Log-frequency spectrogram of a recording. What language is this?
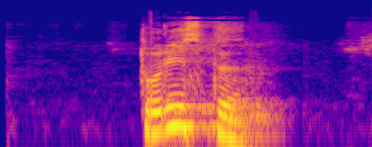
Kati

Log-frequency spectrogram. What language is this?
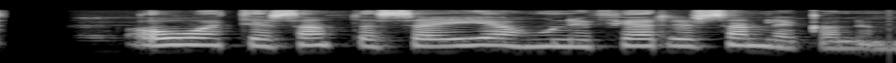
Icelandic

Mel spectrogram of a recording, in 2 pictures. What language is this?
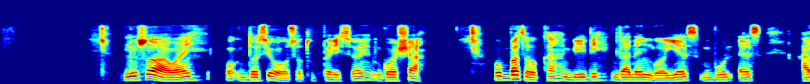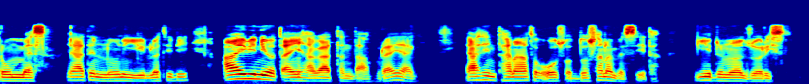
Wolaytta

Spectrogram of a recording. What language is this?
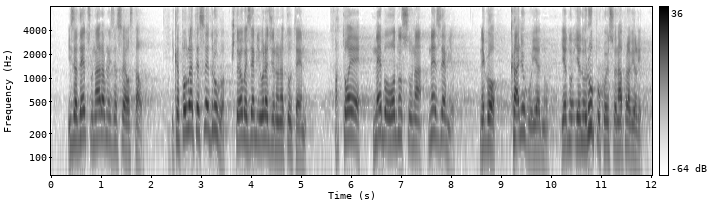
Serbian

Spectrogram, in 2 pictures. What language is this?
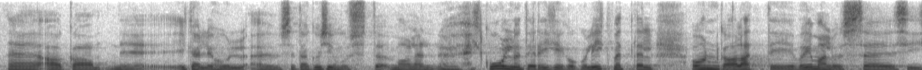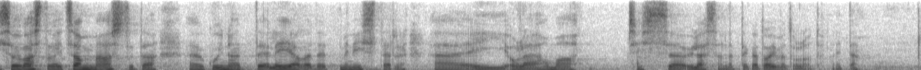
Estonian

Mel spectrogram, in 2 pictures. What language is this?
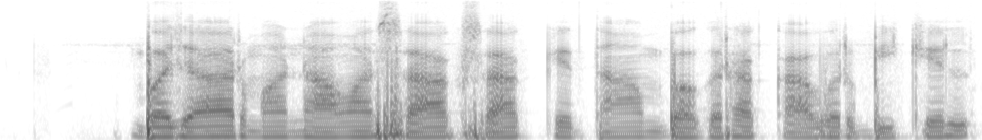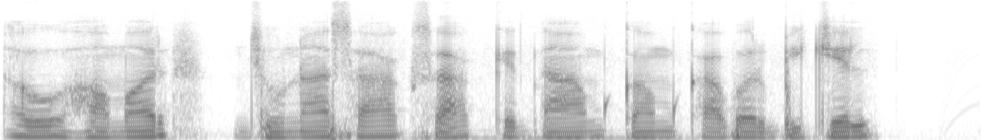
Chhattisgarhi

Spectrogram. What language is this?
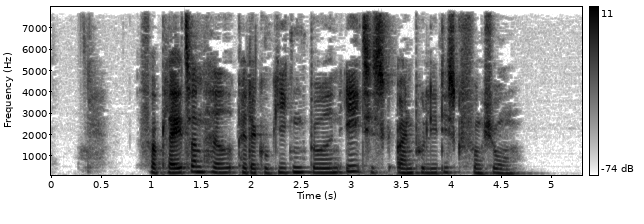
Danish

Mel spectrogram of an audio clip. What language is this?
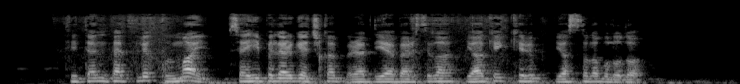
Uyghur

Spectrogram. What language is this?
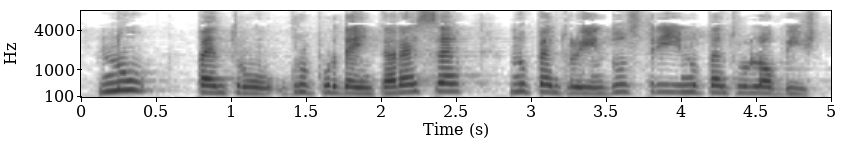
Romanian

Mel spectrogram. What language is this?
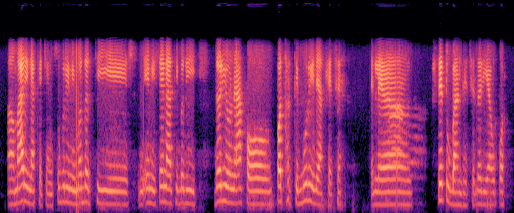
Gujarati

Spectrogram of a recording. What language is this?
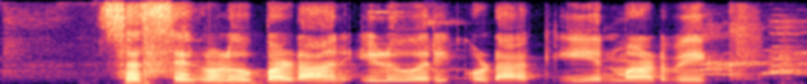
Kannada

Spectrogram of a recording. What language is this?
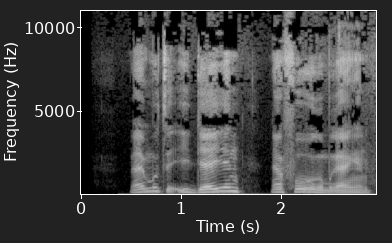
Dutch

